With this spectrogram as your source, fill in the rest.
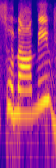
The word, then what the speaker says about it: tsunami: These are the tsunami waves. So T is silent.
